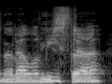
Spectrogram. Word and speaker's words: Bella Vista: So I have been saying the city name wrong this whole time. It is Bella Vista.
